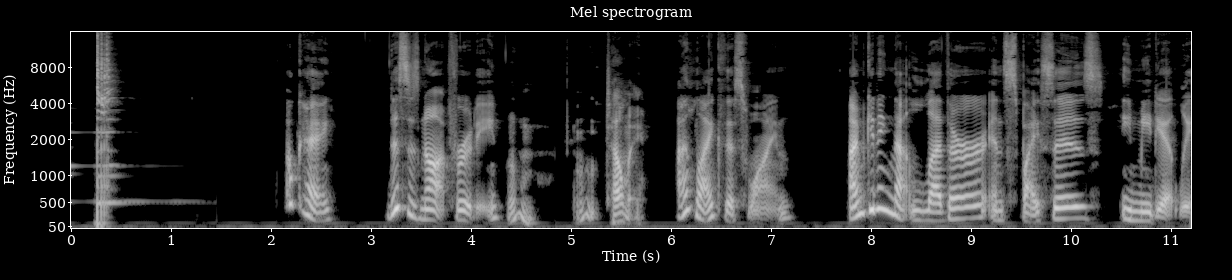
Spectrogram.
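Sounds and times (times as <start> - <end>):
glasses clinking in a toast: 0.0 - 0.8
speech: 2.3 - 11.2.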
